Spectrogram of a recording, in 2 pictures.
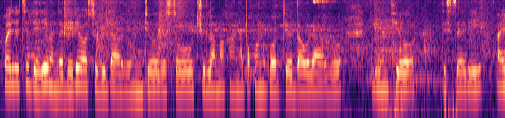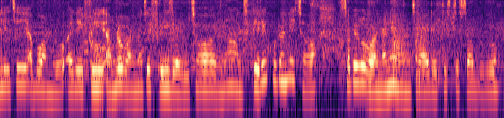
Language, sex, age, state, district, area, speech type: Nepali, female, 18-30, West Bengal, Alipurduar, urban, spontaneous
